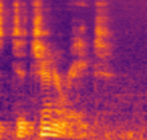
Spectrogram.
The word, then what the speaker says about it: degenerate: Spelling is D-E-G-E-N-E-R-A-T-E. Now, at first glance, you might say, let's pronounce this degenerate, but it's pronounced degenerate. The last part is like I-T or it.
